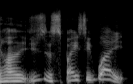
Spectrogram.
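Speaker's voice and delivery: soft voice. Retold or imitated. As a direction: redo her as a soft-voiced girl. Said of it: "she had a soft voice".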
